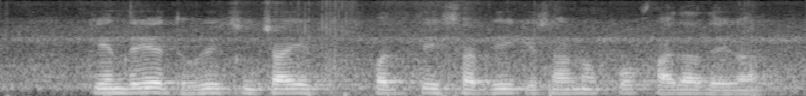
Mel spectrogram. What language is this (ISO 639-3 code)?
hin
